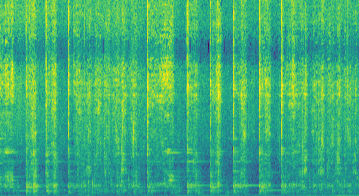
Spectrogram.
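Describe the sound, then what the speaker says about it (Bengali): Spices with red and Kashmiri chili powder stir-fried in a pan for an egg and potato curry, with repeated sharp scrapes and clinks of a utensil against metal over a soft continuous sizzle, close and fairly loud. "মশলাটাই একটু ভালো করে কষাতে হবে"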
